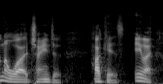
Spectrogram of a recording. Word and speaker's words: Jaquez: hakz or is yeah hakz or hakz it's hakz hakz which is what I said in originally I don't know why I changed it hakz anyway H hakz that's a lot of hakers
